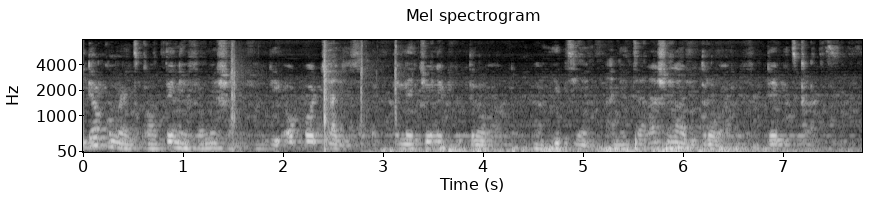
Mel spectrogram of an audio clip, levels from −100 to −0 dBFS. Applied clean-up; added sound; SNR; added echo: none; Computer keyboard; 10 dB; reverberation time 1.4 s.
